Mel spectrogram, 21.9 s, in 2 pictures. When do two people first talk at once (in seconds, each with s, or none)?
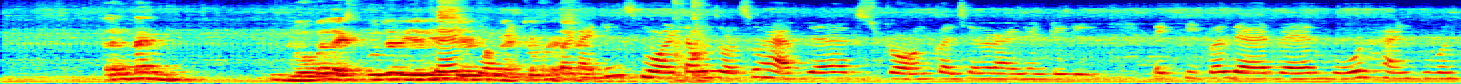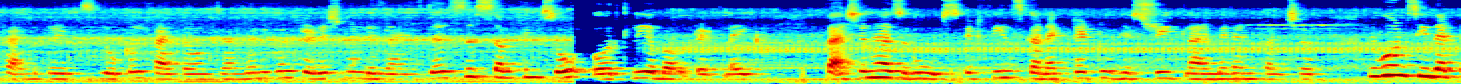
3.2 s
